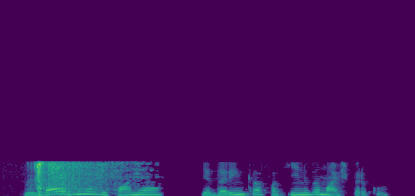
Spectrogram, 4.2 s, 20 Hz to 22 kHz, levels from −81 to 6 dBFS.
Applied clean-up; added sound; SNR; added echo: classical method spectral subtraction.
